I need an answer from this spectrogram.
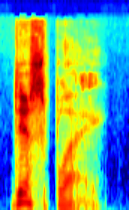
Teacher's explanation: Texans always want to for some reason put the emphasis on the first syllable on a lot of words like display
